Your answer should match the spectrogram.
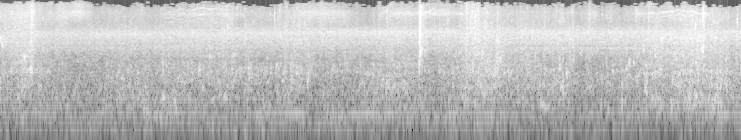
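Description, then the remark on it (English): Steady swishing and sloshing of really cold water as a person wearing waders wades through it, with a few brief splashes and drips over a constant watery hiss, no voices. “The waders hug you so tight when you get in. It's really cold water.”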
